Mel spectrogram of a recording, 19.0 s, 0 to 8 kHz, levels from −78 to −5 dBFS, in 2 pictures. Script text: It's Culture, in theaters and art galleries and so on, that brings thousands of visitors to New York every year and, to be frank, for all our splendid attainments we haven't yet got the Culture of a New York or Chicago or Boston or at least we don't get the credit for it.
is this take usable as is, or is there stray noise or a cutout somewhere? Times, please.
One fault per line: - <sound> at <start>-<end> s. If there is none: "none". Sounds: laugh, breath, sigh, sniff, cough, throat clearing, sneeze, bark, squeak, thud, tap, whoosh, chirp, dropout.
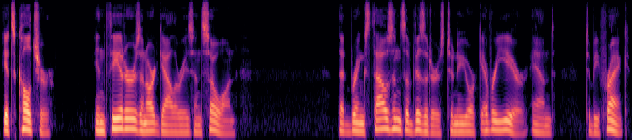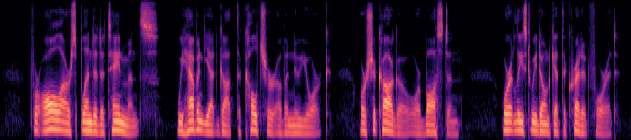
none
